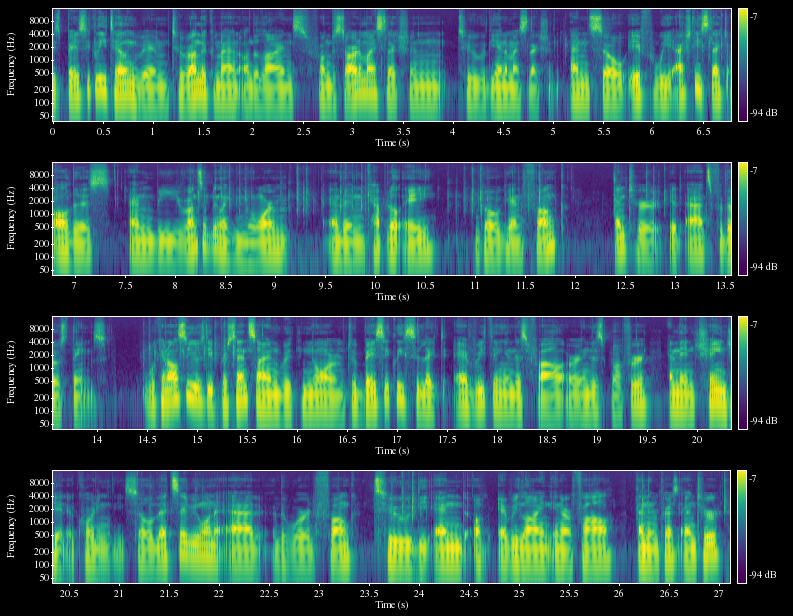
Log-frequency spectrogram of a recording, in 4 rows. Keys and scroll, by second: 5.1 k, 6.1-7.0 typing, 8.0-12.2 typing, 14.5-15.9 typing, 20.2 space, 21.4 shift+a, 21.8 space, 23.2-24.5 typing, 26.2 Return, 27.0-27.1 typing.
